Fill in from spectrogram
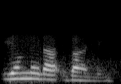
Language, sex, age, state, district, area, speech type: Telugu, female, 45-60, Andhra Pradesh, N T Rama Rao, urban, conversation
